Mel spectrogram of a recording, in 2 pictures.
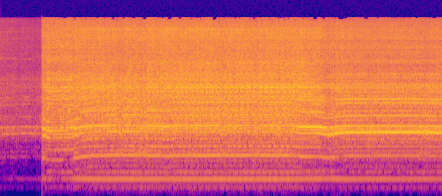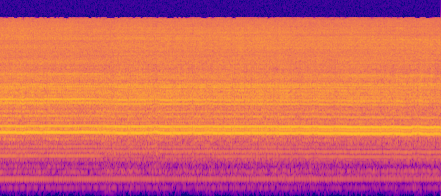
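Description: Eleksmill desktop CNC mill's spindle motor whining steadily as its end mill cuts into particle board, which is extremely noisy. The whine starts suddenly about half a second in and dips slightly in pitch about five seconds in.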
